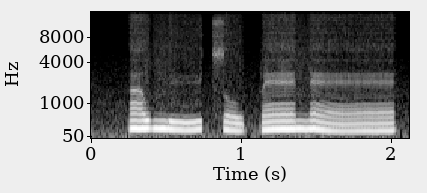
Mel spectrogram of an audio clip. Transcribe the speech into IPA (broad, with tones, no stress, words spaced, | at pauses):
ɐ˥wn̪yː˨˥t͡so˨˩w pɛː˥nɛː˨˧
